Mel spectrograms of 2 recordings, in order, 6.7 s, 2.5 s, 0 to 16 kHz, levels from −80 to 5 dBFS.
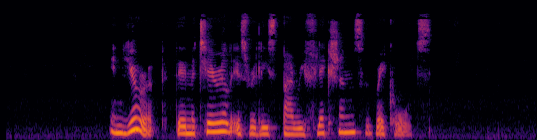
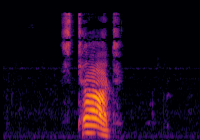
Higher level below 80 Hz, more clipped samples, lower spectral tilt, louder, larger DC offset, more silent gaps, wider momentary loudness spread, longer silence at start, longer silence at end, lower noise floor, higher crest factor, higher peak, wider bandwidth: about the same, -64 dBFS vs -68 dBFS; neither; first, -5.5 dB/octave vs -3.5 dB/octave; second, -26 LUFS vs -18 LUFS; neither; neither; about the same, 15 LU vs 15 LU; first, 1.35 s vs 0.8 s; first, 1.35 s vs 1 s; about the same, -63 dBFS vs -63 dBFS; about the same, 20 dB vs 20 dB; second, -8 dBFS vs -2 dBFS; about the same, 11.5 kHz vs 11.5 kHz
